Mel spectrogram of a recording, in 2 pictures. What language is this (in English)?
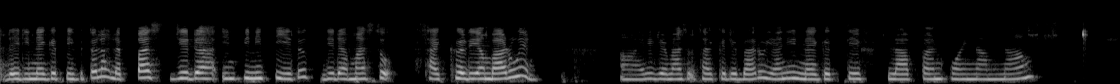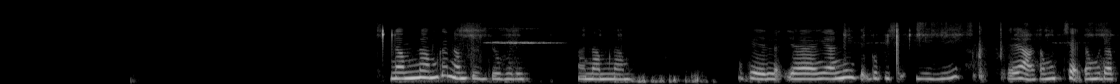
Malay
